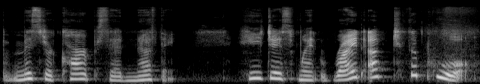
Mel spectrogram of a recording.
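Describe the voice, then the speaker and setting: A woman reads a children's story aloud with high pitch and a slow, unhurried pace. Her delivery is expressive and dramatic, with intonation that swings widely. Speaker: storybook reader.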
